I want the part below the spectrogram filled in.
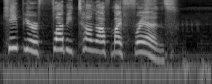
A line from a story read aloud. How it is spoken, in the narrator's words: I yell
